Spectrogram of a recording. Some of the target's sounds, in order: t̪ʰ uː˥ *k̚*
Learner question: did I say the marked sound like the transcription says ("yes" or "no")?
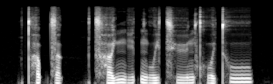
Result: no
